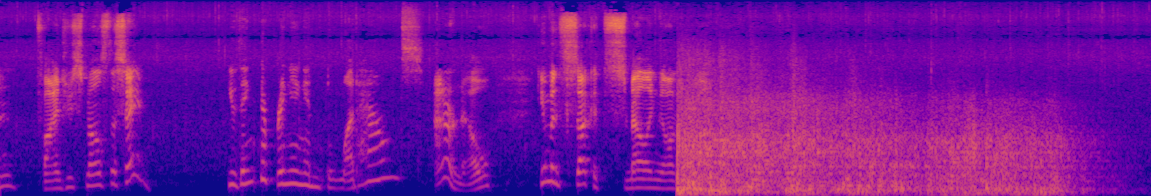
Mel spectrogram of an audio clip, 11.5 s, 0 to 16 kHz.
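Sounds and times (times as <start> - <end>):
speech: 0.0 - 1.6, 2.3 - 8.0
steady rain: 0.0 - 11.5
deep rolling rumble of thunder: 6.8 - 11.3.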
